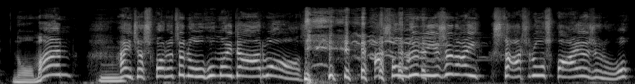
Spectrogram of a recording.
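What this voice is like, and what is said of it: Impression of a cartoon character's voice. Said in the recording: “That's my impression of Norman this morning.”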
